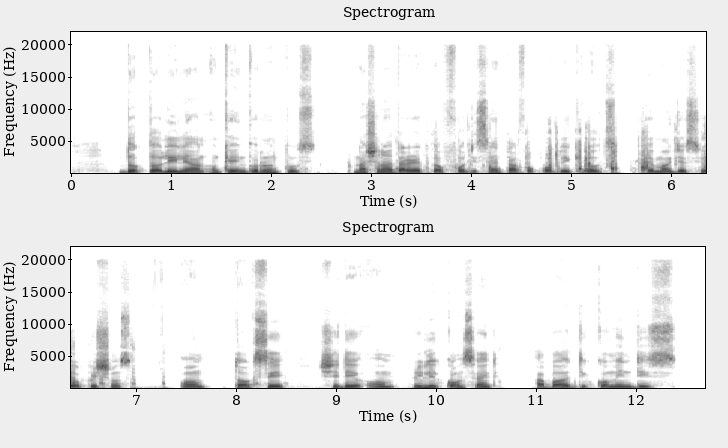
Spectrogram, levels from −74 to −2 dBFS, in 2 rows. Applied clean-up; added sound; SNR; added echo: neural mask model Resemble Enhance denoiser.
